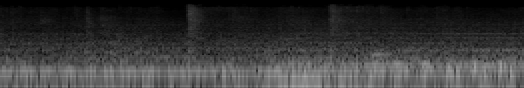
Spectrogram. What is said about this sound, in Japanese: 扉が閉まります。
